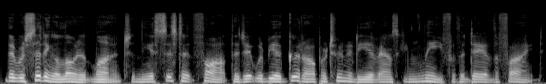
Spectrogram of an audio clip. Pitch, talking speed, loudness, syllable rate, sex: 125 Hz, 285 wpm, -19 LUFS, 7.1 syllables/s, male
